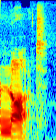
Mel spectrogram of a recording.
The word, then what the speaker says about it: naught: giving has been for naught. Oh, not. The G is silent. For naught.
